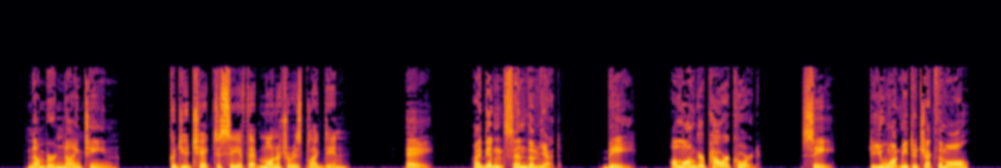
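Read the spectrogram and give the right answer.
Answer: C: Do you want me to check them all?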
